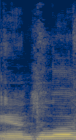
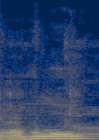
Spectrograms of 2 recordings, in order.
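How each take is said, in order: First: The name is said with English sounds. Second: The name is said with Spanish sounds. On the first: This is how the mother's side says the name. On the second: This is the original Mexican form of the name. "instead of Angela"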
